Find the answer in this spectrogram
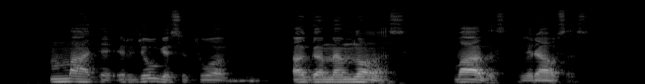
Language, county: Lithuanian, Šiauliai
